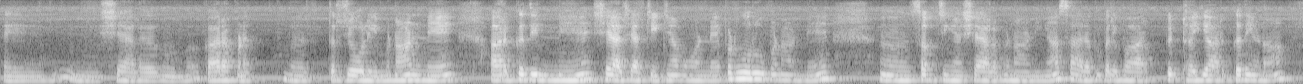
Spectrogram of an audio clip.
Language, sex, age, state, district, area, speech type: Dogri, female, 30-45, Jammu and Kashmir, Samba, rural, spontaneous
